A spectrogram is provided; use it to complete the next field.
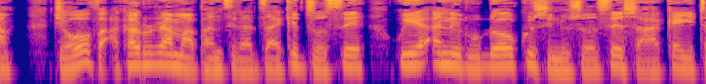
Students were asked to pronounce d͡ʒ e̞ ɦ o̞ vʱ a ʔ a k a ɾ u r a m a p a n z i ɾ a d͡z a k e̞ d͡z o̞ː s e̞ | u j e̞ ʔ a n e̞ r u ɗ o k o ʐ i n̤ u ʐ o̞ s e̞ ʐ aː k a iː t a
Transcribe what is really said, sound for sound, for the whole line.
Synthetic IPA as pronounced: d͡ʒ e̞ ɦ o̞ vʱ a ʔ a k a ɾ u r a m a p a n z i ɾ a d͡z a k e̞ d͡z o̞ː s e̞ | u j e̞ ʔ a n e̞ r u ɗ o k u ʐ i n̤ u ʐ o̞ s e̞ ʐ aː k a iː t a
